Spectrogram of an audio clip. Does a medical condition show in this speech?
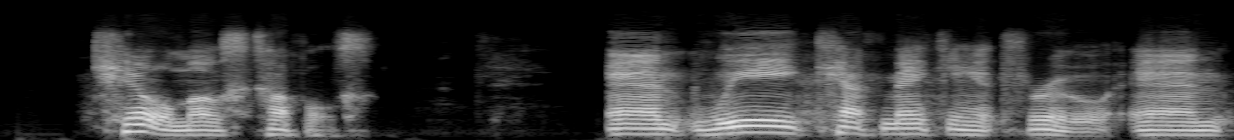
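Yes: cleft palate; present since childhood.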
